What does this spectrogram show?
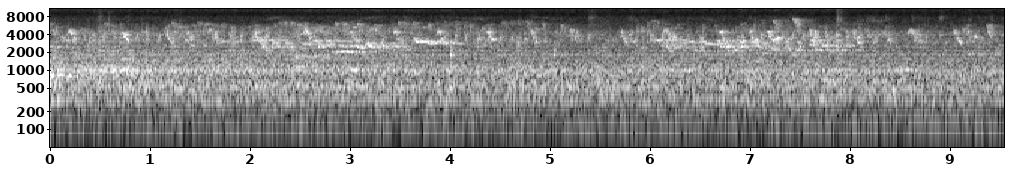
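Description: Many songbirds chirping and twittering at once: quick high notes overlapping throughout.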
